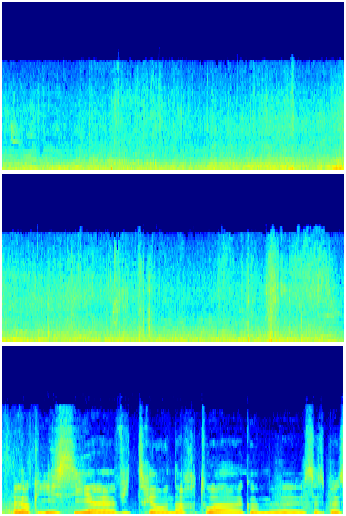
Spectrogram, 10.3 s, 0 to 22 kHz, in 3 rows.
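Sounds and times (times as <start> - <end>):
honeybees buzzing on a hive frame: 0.0 - 8.0
speech: 7.0 - 10.2.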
